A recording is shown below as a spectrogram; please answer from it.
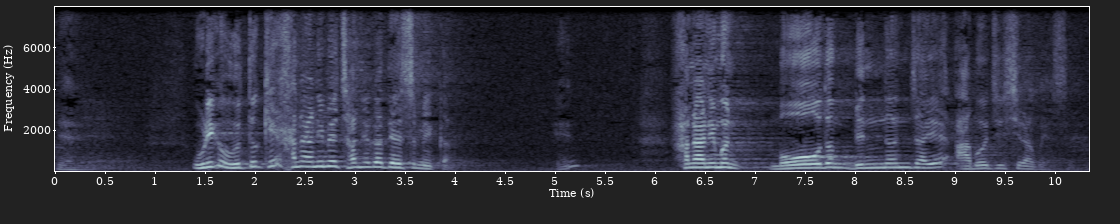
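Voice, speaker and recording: A male pastor preaching a sermon, asking the congregation questions and answering himself, dropping slow and low for scripture and prayer. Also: lively intonation, in a large hall. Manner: call-and-response preaching, repeated "예" and questions to the congregation. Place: church sanctuary.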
